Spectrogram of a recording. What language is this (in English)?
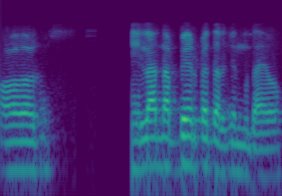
Sindhi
